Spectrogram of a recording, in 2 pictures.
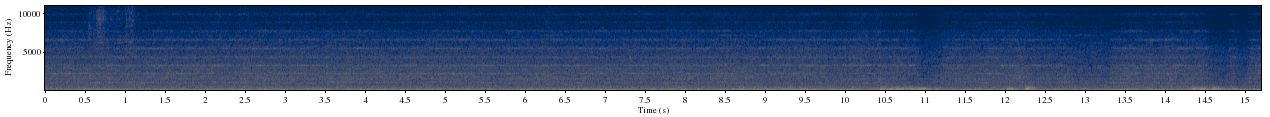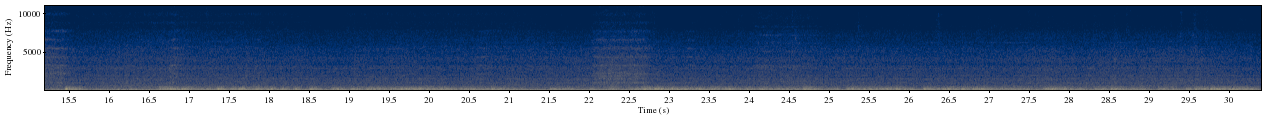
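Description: Inside a Metrolink commuter train coach in motion: a steady rumble of wheels on rail, with a humming drone that joins about halfway through and a few short knocks.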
